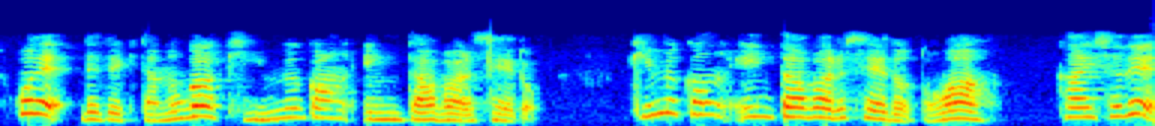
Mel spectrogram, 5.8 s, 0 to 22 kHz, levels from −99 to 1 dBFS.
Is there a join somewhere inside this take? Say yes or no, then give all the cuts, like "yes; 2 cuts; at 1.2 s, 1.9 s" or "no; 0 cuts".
no; 0 cuts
